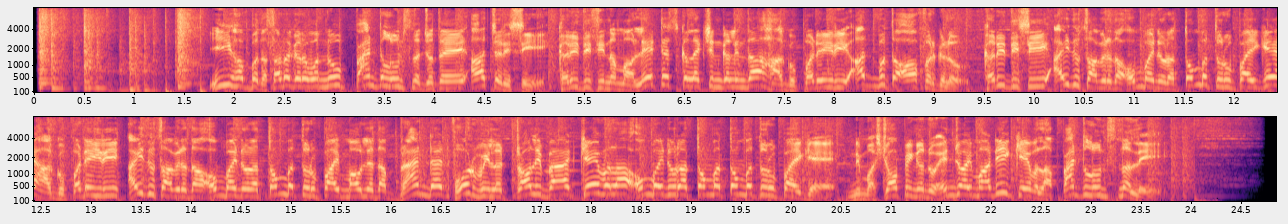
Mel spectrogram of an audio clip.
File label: Commercial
